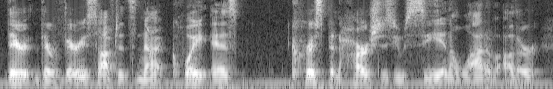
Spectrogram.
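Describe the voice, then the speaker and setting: Man, lowish voice, podcast host, loose and rambling, full of ums, casual cursing. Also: unhurried, a bit bright. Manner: rambling, filler-heavy, swears casually. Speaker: comic book podcast host.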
